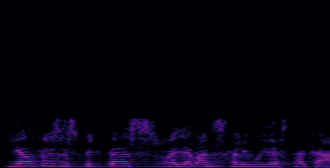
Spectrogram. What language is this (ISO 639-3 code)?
cat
